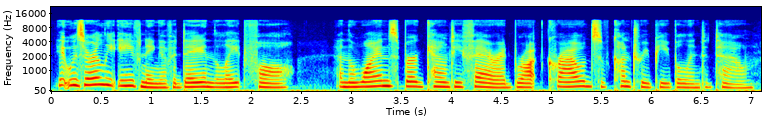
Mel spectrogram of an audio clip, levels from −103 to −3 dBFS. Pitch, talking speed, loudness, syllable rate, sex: 210 Hz, 205 wpm, -19 LUFS, 5.0 syllables/s, female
